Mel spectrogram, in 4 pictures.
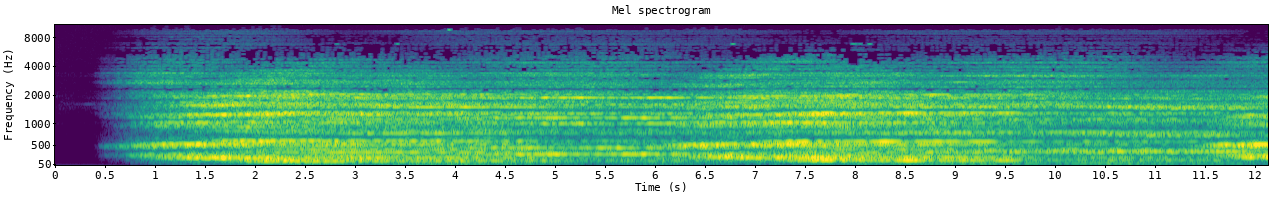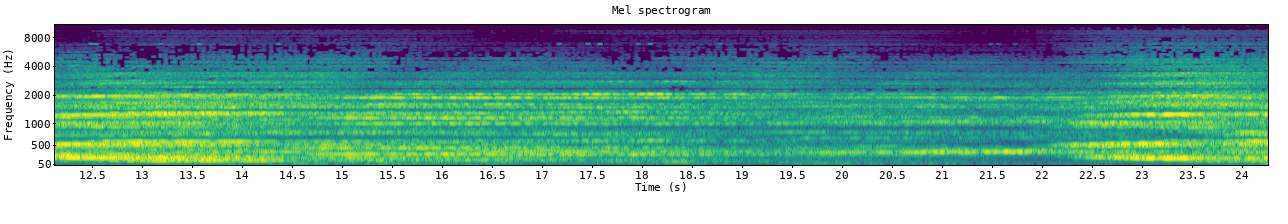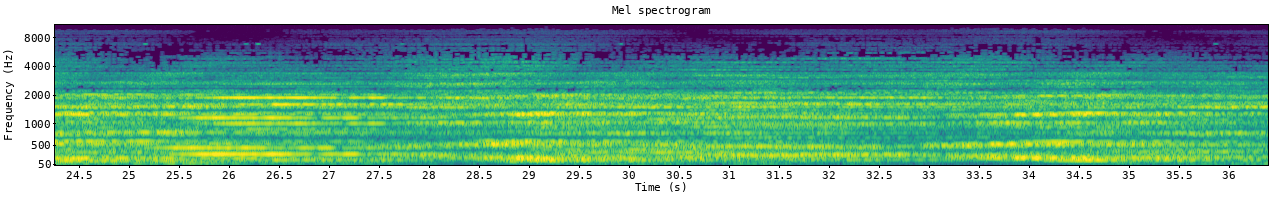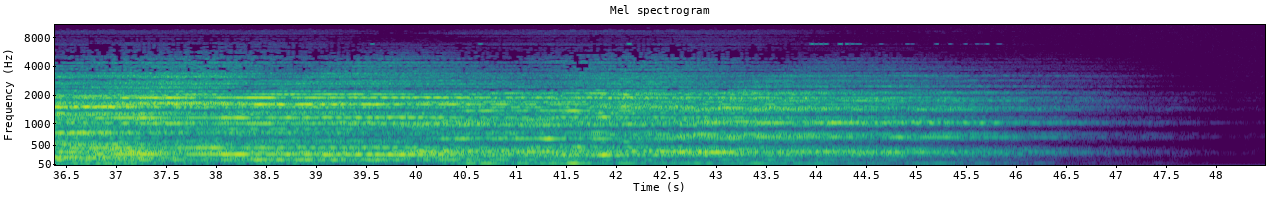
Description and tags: Space Shuttle
science, sci-fi, drone, space-shuttle, electronic, fantasy, soundscape, deep-space, machine, shuttle, deep, space, mystic, dark, atmosphere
